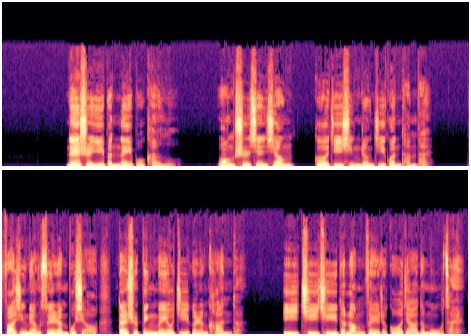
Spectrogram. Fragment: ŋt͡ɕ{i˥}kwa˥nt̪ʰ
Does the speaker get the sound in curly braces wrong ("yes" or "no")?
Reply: no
